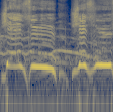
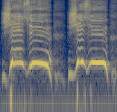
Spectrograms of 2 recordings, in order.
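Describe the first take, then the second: First: It is called out less loudly. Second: It is called out more loudly.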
